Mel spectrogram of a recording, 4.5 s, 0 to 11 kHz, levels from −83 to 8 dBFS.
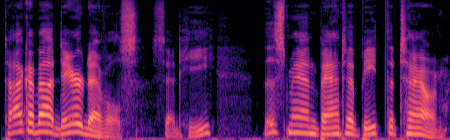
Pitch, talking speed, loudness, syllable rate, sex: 145 Hz, 145 wpm, -18 LUFS, 4.1 syllables/s, male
